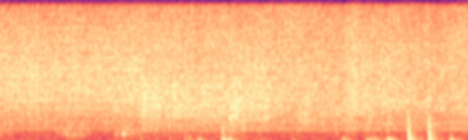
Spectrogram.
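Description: Beef stir-frying in a pan gives a loud, continuous sizzle with repeated scraping and tossing strokes, clustered more densely toward the end, no talking.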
